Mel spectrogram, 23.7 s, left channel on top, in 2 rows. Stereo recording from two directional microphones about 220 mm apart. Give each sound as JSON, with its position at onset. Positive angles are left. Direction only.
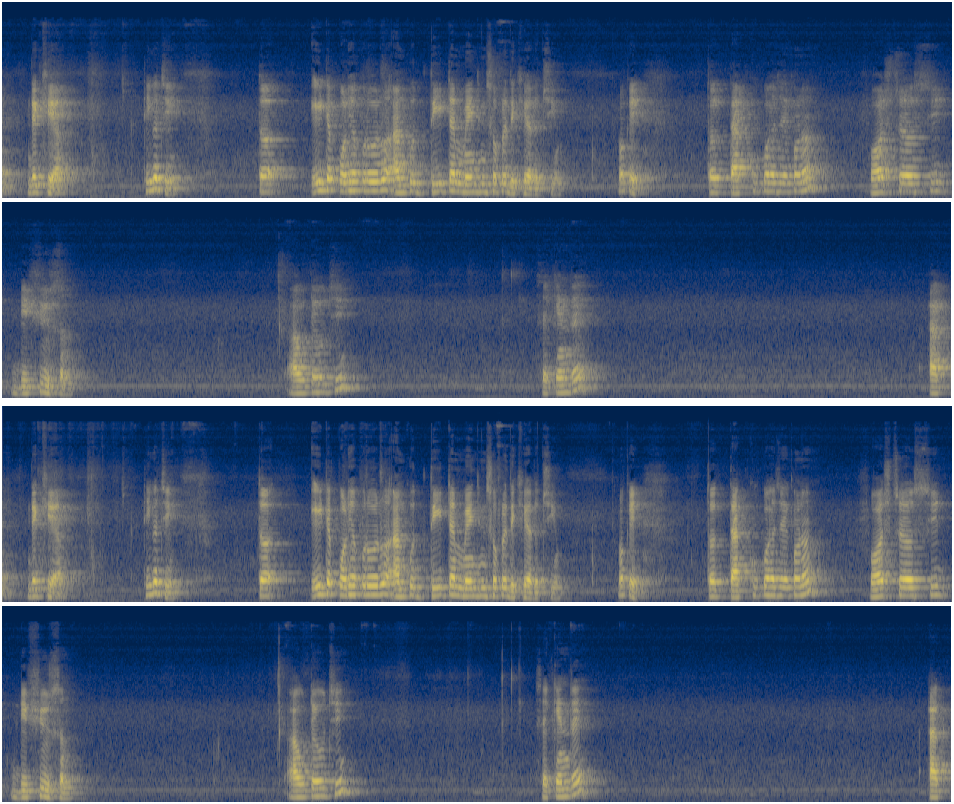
{"t": 0.3, "sound": "speech", "side_deg": -25}
{"t": 1.7, "sound": "speech", "side_deg": -30}
{"t": 3.2, "sound": "speech", "side_deg": -45}
{"t": 15.3, "sound": "speech", "side_deg": -50}
{"t": 18.6, "sound": "speech", "side_deg": -50}
{"t": 23.5, "sound": "a man's voice", "side_deg": -50}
